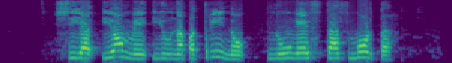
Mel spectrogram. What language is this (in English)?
Esperanto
